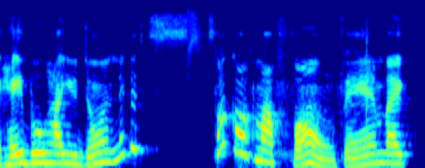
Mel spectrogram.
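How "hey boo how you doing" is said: mock nonchalant, casual offhand voice. Retelling how someone who ghosted comes back: imitating a casual ghoster. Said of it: "come back three months later like it's nothing".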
